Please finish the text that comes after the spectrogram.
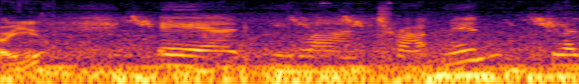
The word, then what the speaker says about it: Elan Trotman: got detroit's lynn roundtree how are you and elon trotman did i pronounce that right you got it right yes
